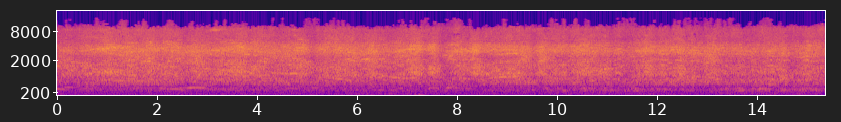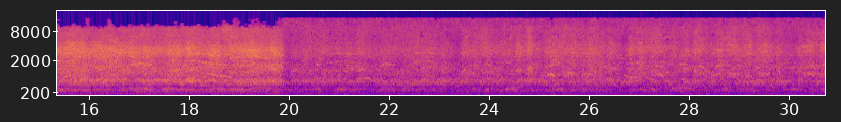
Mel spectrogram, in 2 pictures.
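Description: A large rally crowd shouting and cheering en masse. The noise drops abruptly about two-thirds of the way through to a lower, steady crowd roar.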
